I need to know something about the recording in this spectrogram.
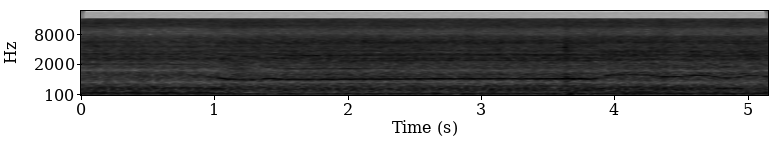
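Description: A winch motor whines steadily as it pulls.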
